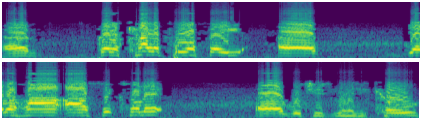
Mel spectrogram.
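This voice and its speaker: Against noticeable background noise, a man with a high voice speaks with fairly even intonation and long, frequent pauses. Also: moderate pace. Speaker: motorcycle video channel host. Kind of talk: casual vlog commentary. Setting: outdoors at workplace estate. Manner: loud, shouting; hesitant, many fillers. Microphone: poor microphone sound.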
